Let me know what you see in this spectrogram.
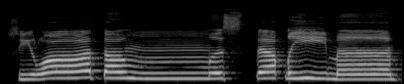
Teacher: और यहाँ देखिए सिरातम, तो आके पर तनवीन है, तनवीन के बाद जो है मीम आ रहा है और मीम जो है हुरूफ़ यरमलून में से है तो यहाँ पर इदगाम होगा तो हम इसे गुन्ने के साथ पढ़ेंगे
